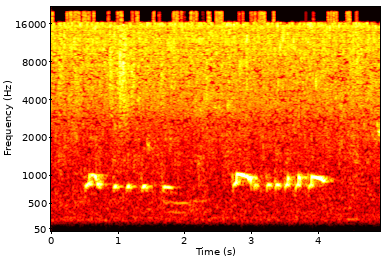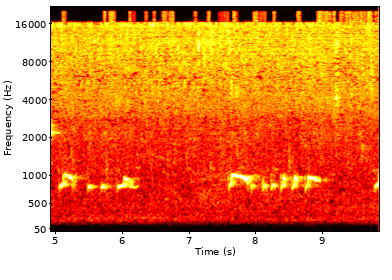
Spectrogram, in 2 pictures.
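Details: Zebra dove singing its rolling, stuttering coo phrases, each about a second long and repeated roughly every two seconds, over a soft constant hiss.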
